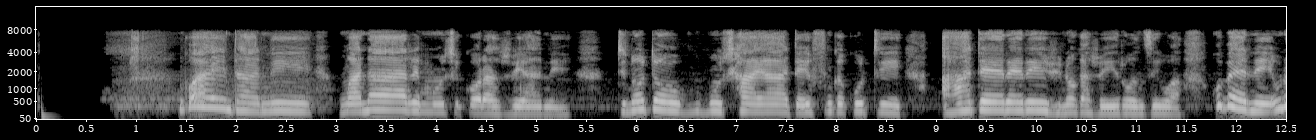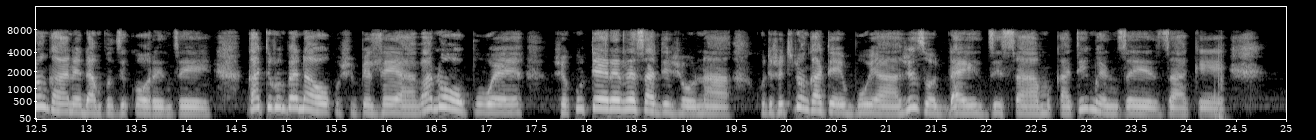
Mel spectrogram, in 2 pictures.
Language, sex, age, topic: Ndau, male, 36-49, health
